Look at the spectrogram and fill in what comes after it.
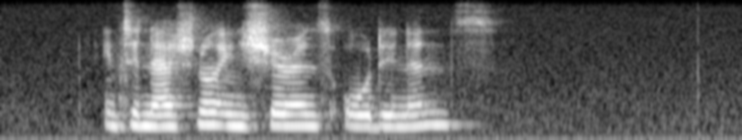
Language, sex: English, female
